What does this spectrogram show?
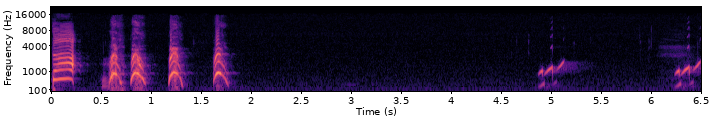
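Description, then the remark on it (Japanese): A dog at a car window barks five times in a quick burst, then after a pause gives two softer, shorter barks spaced apart, with no talking. “車の窓でお耳がピクピク誰かな犬さん見”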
